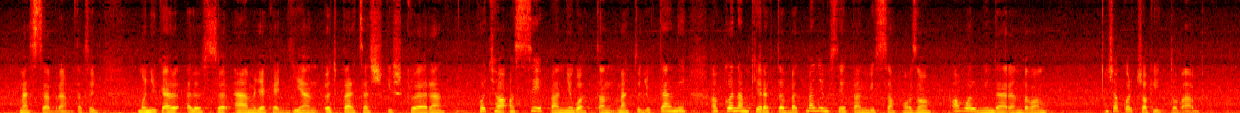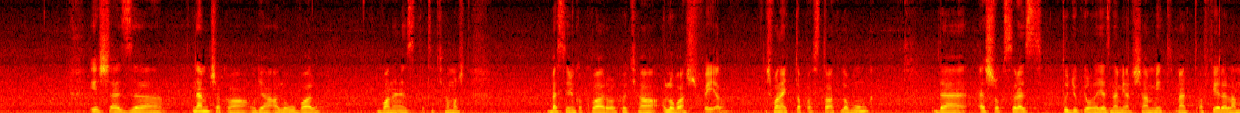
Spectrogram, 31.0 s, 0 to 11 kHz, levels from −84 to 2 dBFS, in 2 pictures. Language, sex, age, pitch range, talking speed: Hungarian, female, 20-39, 170-185 Hz, 145 wpm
